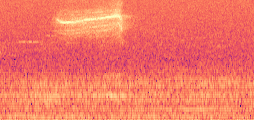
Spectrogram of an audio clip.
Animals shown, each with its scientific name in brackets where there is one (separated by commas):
Barred Owl (Strix varia), Hermit Thrush (Catharus guttatus)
